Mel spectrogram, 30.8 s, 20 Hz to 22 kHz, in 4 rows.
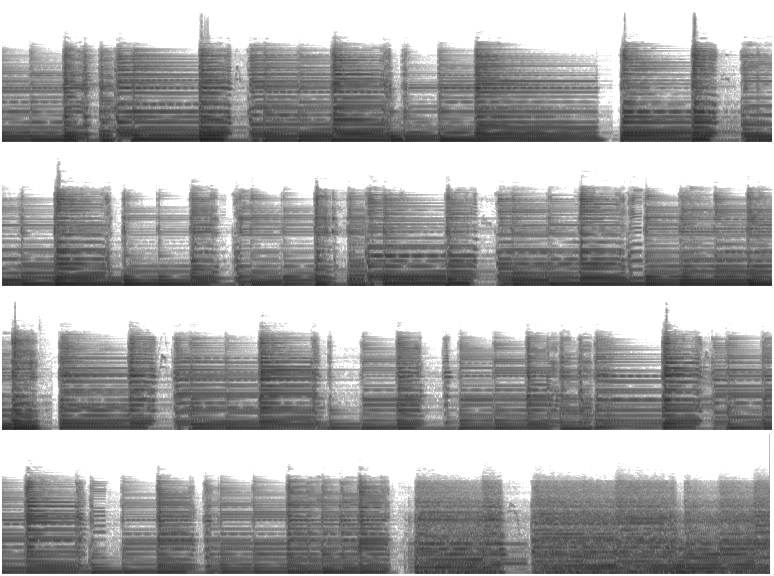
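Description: Squier 40th Anniversary Stratocaster electric guitar played through an amp on a clean tone, picked chords and single notes ringing out, first on the middle single-coil pickup and from about halfway on the brighter bridge pickup. Near the end it switches to the neck pickup with distortion, turning thicker and grittier.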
